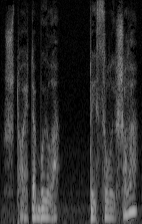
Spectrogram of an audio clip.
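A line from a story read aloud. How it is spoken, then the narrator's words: Quiet question. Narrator (Russian): Спросил он тихим голосом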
